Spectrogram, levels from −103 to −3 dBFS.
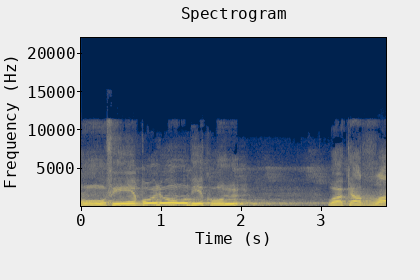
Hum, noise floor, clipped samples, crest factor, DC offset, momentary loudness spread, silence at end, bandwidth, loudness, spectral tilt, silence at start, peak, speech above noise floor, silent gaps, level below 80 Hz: none; -41 dBFS; under 0.1%; 8 dB; under 0.1%; 17 LU; 0 s; 9 kHz; -18 LUFS; -8 dB/octave; 0 s; -10 dBFS; 24 dB; none; -58 dBFS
